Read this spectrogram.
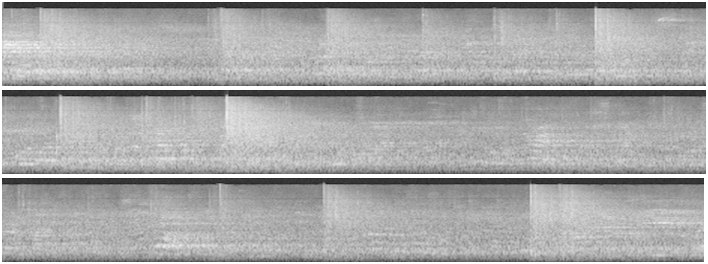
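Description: Boxing gloves thud on a boxer's body in quick blows.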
